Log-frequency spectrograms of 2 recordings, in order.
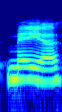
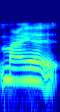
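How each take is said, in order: First: "Maya" said MAY-uh; name correction. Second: "Maya" said MY-uh; name slip. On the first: Game master correcting a dog's name, "Maya" pronounced MAY-uh. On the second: Game master naming a dog, "Maya" pronounced MY-uh. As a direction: say "Maya" with an "eye" vowel, MY-uh. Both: Real, not acted. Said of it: "sorry, who's Ma-, Maya".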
